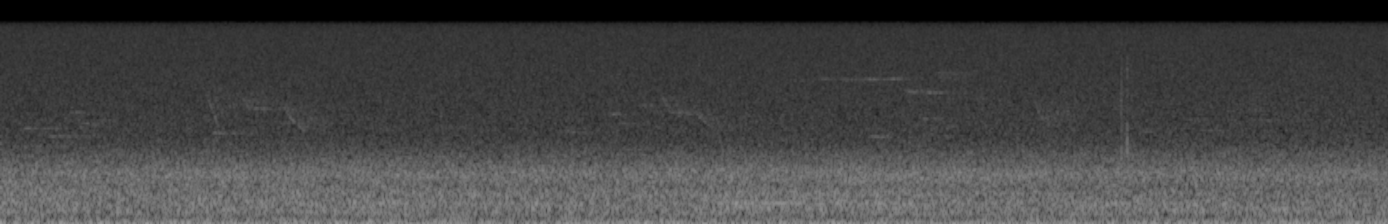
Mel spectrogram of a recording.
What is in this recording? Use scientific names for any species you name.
Catharus guttatus, Setophaga virens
